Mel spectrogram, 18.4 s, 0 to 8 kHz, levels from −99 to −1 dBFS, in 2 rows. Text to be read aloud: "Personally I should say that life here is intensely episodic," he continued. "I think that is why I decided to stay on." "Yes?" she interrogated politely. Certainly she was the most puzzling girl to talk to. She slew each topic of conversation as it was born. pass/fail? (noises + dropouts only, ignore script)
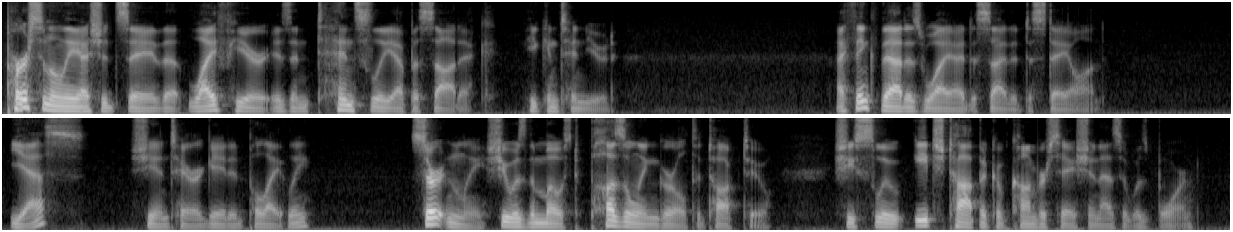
pass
